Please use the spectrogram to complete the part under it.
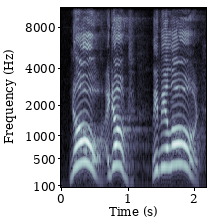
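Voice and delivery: loud, high mock outburst; hammed-up irritated yelling; exasperated refusal. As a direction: shout the pest away. Retold fending off greeter.

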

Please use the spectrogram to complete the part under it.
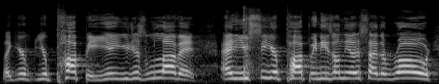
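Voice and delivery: normal talking voice

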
